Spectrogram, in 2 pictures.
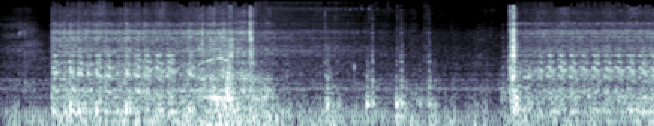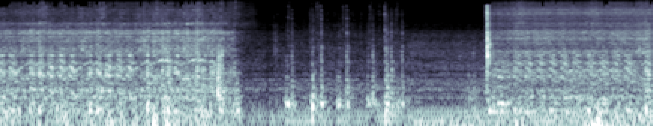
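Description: A Ford Ranchero engine cranks over and over on a weakening battery without catching, in several long grinding bursts separated by short pauses, loud and close with no speech.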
